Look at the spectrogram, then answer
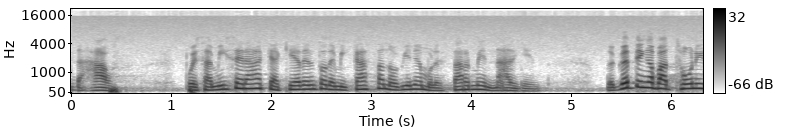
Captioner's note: speaking spanish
